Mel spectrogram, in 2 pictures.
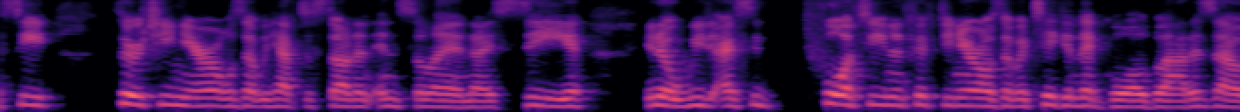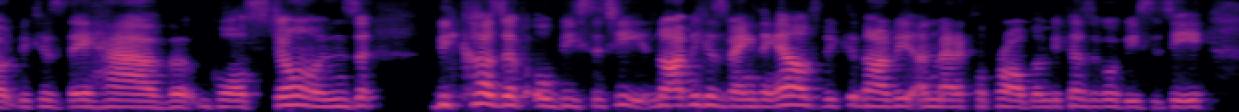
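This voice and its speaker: Speaking at a very fast pace, a woman keeps to a medium pitch. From Trinidad and Tobago. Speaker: pediatric doctor. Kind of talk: webinar Q&A.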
